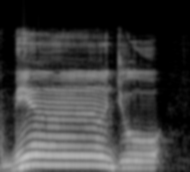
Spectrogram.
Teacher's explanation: ada nun mati juga. Ketemu dengan jim. Nah, tadi kan jim. Ya, dia harus dengung dan samar. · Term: ikhfa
